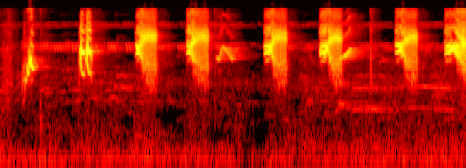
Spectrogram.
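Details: Long-tailed shrike provoking lure song: rough, rasping, rather noisy notes repeated at about one-second intervals, each a short harsh burst.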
